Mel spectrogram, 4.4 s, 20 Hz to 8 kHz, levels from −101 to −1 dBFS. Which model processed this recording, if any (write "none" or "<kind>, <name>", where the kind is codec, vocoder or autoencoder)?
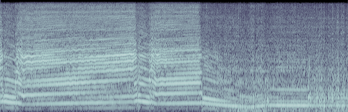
none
